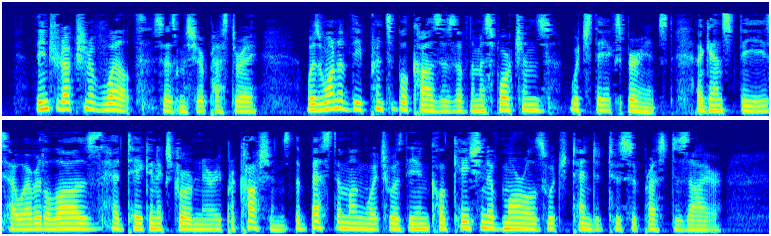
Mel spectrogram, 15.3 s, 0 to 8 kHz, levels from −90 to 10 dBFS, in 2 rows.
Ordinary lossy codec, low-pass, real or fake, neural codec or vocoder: MP3, 24 kbps; 7.2 kHz; real; none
